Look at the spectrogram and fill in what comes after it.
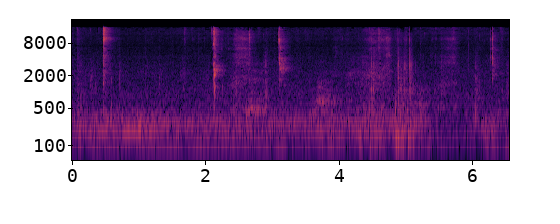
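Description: Close-up mouth sounds of a person biting and chewing cooked duck meat: scattered wet clicks and smacks a second or so apart, over a low steady hum.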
